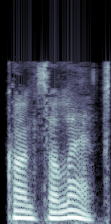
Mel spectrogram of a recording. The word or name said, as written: consolette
